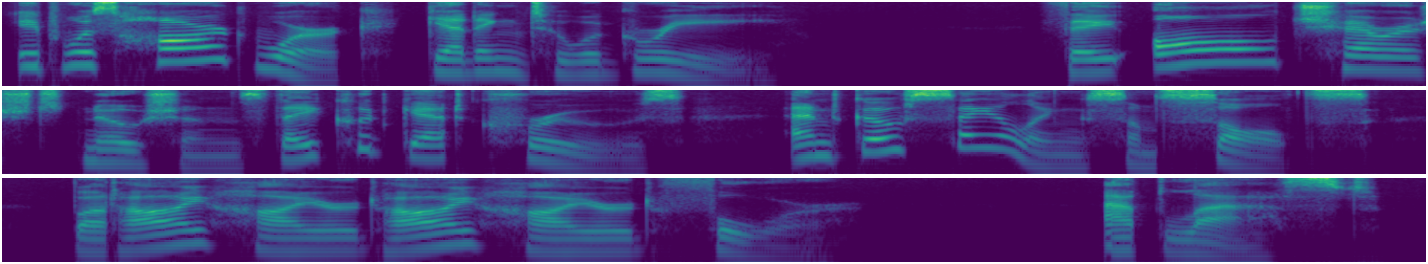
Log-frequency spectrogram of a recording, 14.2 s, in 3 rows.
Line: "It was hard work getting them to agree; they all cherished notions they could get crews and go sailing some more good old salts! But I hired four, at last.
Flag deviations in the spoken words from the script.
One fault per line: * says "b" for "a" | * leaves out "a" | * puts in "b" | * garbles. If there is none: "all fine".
* leaves out "them"
* says "salts But I hired" for "more good old salts But"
